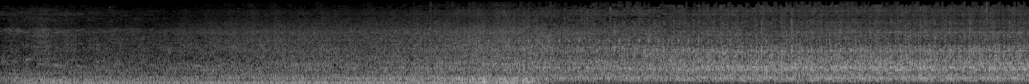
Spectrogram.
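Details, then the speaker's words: 1986 Ford F250 with the 460ci 7.5L V8, idling with air conditioning on max. The engine visibly shakes and gives an uneven, lumpy beat, a rough idle; the owner says it definitely has a miss. "Now, you can see, I know it's probably noisy, but you can see that the engine is definitely got a little bit of a shake to it. So we've definitely got a miss."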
